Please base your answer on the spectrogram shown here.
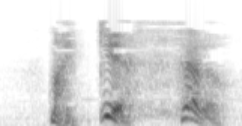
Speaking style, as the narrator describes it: I cried

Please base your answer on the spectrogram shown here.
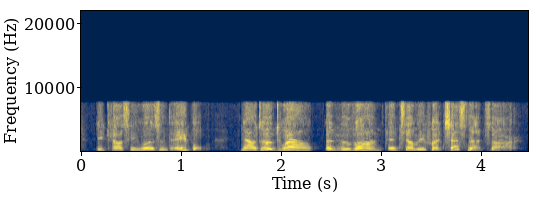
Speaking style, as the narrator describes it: I said teasingly

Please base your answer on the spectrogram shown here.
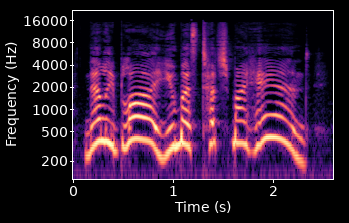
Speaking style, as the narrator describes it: he said excitedly

